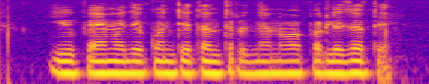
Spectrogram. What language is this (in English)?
Marathi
